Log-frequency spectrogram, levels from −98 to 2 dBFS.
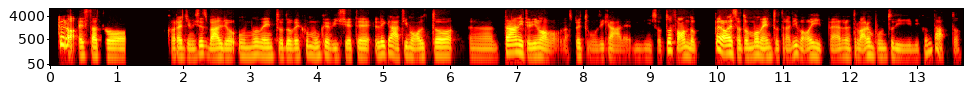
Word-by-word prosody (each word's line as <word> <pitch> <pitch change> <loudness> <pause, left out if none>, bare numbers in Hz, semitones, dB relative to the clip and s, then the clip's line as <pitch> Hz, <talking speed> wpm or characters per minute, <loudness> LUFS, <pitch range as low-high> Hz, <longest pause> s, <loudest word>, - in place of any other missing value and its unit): Però 305 - +6
è 120 - +1
stato, 110 -3 +2 0.6
correggimi 110 -1 -1
se 140 +5 -1
sbaglio, 105 -3 +3
un 115 -1 -5
momento 115 -2 -2
dove 110 0 -1
comunque 125 -1 -5
vi 105 -1 -9
siete 110 0 -2
legati 125 -3 0
molto, 115 +2 +1 0.2
uhm, 105 -2 -10
tramite 150 -5 +5
di 110 - 0
nuovo 100 -7 +1
l'aspetto 115 -3 -9
musicale 95 -1 -7
di 100 0 -18
sottofondo, 115 - 0 0.2
però 140 - +6
è 145 - +8
stato 110 -3 -2
un 110 - -4
momento, 115 -3 0
tra 100 -2 -9
di 140 - -4
voi, 115 -6 -2
per 105 +3 -5
trovare 100 +2 0
un 130 - -3
punto 110 -1 -9
di 95 -3 -8
di 95 0 -16
contatto. 160 +6 -7
110 Hz, 160 wpm, -26 LUFS, 105-120 Hz, 0.6 s, è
